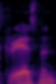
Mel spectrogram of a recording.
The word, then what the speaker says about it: Griezmann: It is Griezmann, but I think generally it's such an odd because he plays for France, but it's a Spanish name, really, isn't it?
